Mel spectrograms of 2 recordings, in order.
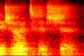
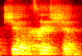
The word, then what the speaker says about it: Jyotisha: our perspective of today Jyotisha. And uh Jyotisha is also called Vedic astrology. Is that that J N Y O? Jyotisha. Jyotish. Like Jyoti. Jyoti means light.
